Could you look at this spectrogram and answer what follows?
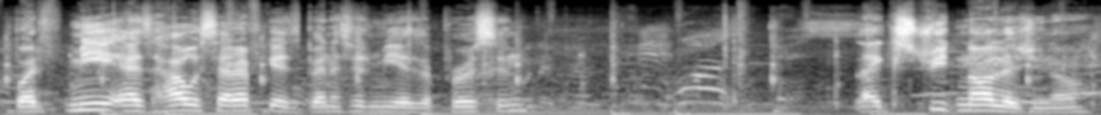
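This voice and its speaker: A man's voice: on the high side, normal speed. Laid-back slangy teen guy over music. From Nigeria. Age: teens. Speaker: interviewee. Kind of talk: casual street interview.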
